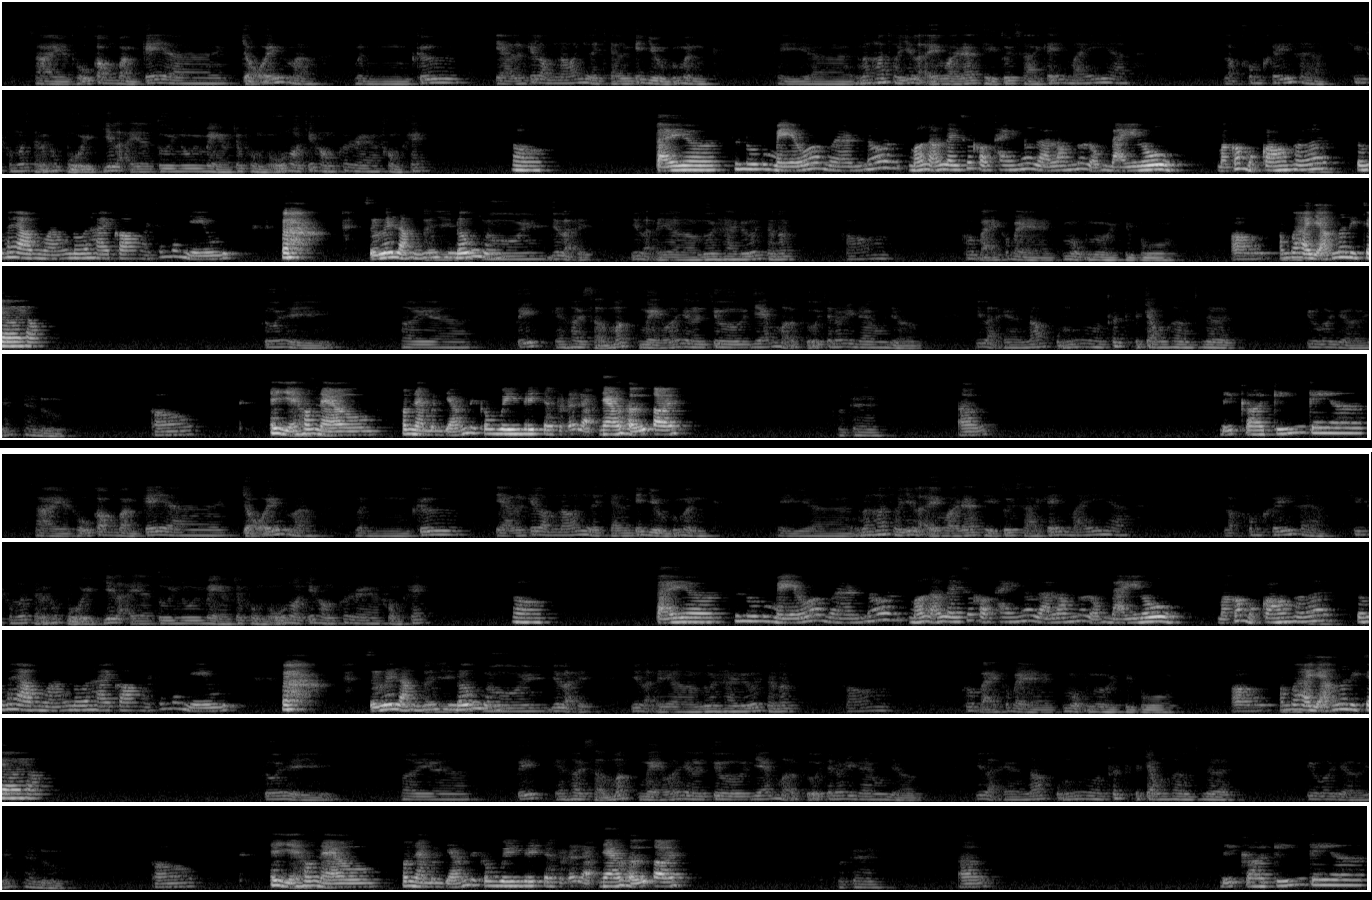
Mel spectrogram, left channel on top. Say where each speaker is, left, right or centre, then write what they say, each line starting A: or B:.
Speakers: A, on the left; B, on the left.
A: xài thủ công bằng cái ờ, chổi mà mình cứ chà lên cái lông nó với lại chà lên cái giường của mình thì ờ, nó hết thôi với lại ngoài ra thì tôi xài cái máy ờ, lọc không khí thôi à chứ không có xài máy hút bụi với lại ờ, tôi nuôi mèo trong phòng ngủ thôi chứ không có ra phòng khác
B: Ờ. Tại ờ, tôi nuôi con mèo á mà nó mở lỡ lên xuống cầu thang á là lông nó lộn đầy luôn. Mà có một con thôi
A: ừ.
B: á. Tôi thấy ông mà ông nuôi hai con rồi chắc nó nhiều. <laughs> Xử lý lông
A: tại
B: nó không
A: vì
B: đúng
A: thích
B: luôn.
A: nuôi với lại với lại ờ, nuôi hai đứa cho nó có có bạn có bè chứ một người thì buồn
B: Ờ. Ông
A: <laughs>
B: có hay dẫn nó đi chơi không?
A: tôi thì hơi ờ, tiếc hơi sợ mất mèo á cho nên chưa dám mở cửa cho nó đi ra bao giờ với lại ờ, nó cũng thích ở trong hơn cho nên là chưa bao giờ dắt ra đường
B: Ờ. Ê
A: bạn
B: vậy hôm
A: thì sao
B: nào hôm nào mình dẫn đi công viên đi cho tụi nó gặp nhau thử coi.
A: ok
B: Ờ để coi kiếm cái ờ,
